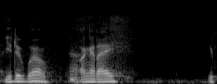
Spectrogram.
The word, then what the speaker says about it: Whangarei: Whangarei. You did well. Whangarei. Your pronunciation today is exceptional.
